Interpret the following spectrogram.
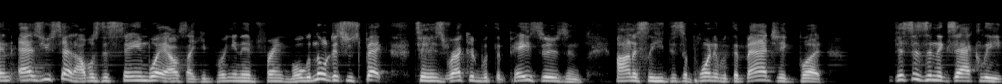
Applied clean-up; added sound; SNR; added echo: neural mask model DeepFilterNet 3.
